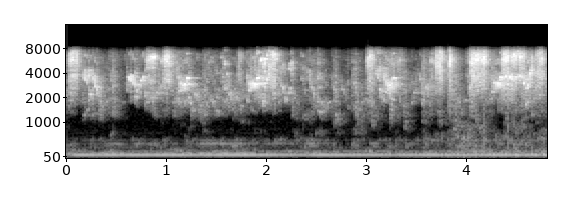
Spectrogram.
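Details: Talking budgerigars housed together in an aviary: busy high-pitched twittering and short squeaky notes crowd one another, while a constant low hum sounds beneath.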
